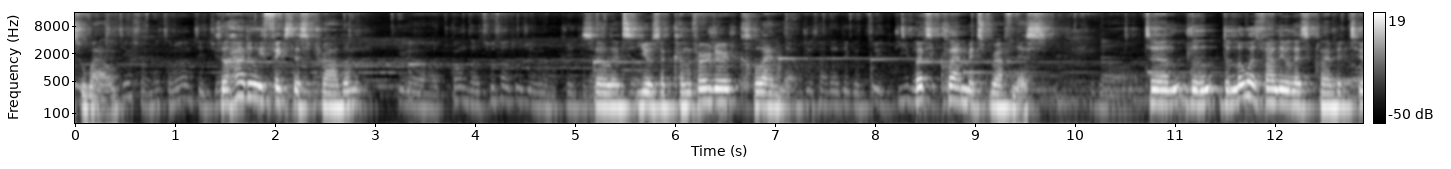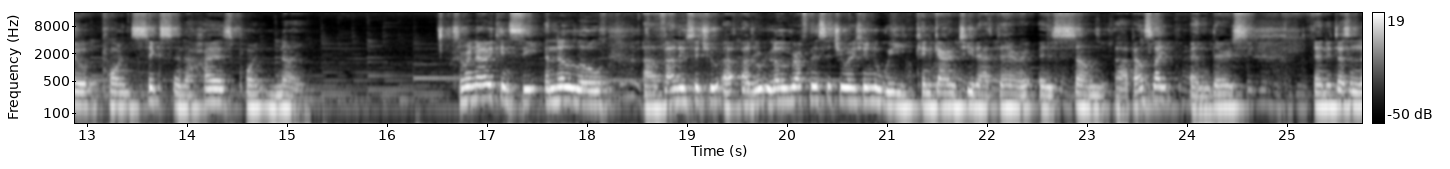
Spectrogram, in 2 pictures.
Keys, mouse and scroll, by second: 0.4 click, 1.4 click, 2.6-3.1 drag, 3.6 middle drag, 4.2 shift+a, 7.5-7.8 drag, 8.4 scroll up 4, 8.8-11.7 drag, 12.5-15.8 drag, 18.6 drag, 19.0 middle click, 19.2-19.8 scroll down 10, 20.2 middle click, 20.2-20.8 scroll down 8, 21.0-24.9 middle drag.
